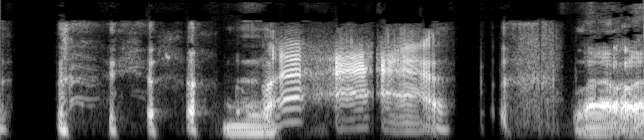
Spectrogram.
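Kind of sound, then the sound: sound effect, wilhelm scream sound effect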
